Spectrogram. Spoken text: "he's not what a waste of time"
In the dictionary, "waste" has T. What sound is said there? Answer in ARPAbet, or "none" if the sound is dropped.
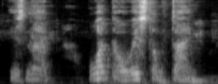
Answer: T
